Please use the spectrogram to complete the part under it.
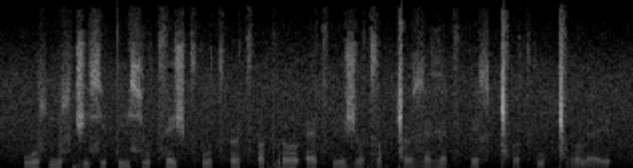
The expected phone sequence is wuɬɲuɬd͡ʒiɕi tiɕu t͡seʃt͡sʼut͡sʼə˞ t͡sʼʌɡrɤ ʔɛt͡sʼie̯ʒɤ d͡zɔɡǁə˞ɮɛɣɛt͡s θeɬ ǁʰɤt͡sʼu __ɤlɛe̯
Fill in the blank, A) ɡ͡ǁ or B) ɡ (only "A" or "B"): A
